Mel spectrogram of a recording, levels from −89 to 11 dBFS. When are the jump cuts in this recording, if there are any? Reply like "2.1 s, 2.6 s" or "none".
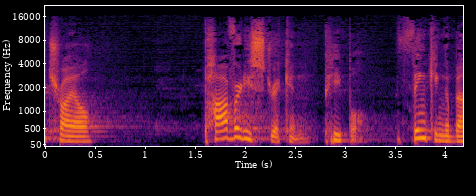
2.7 s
